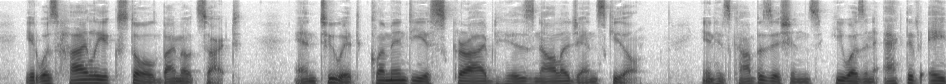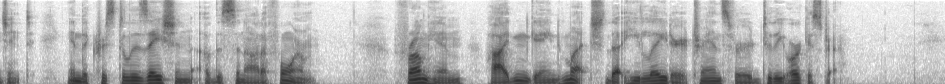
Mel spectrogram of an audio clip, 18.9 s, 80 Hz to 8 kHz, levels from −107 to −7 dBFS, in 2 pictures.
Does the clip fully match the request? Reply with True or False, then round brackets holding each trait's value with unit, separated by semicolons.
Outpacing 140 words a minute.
False (135 wpm)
